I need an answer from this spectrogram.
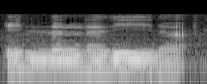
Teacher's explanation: Contohnya pada ayat innalladzina, zi 2 harakat sahaja, tidak lebih dan tidak kurang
